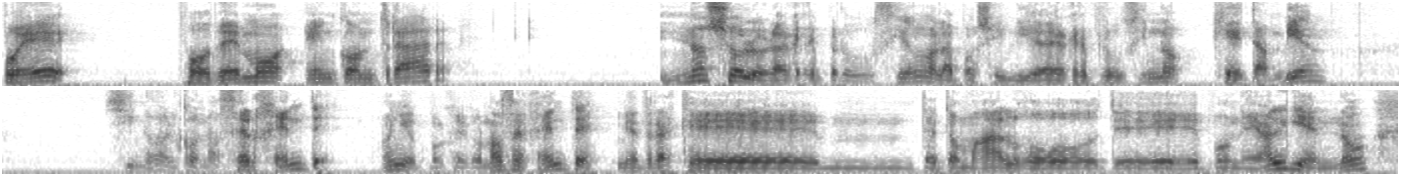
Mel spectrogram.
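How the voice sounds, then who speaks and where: A medium-pitched man with vocal fry, fairly slow, with lively intonation. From Andalusia, Jaén and Granada. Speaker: psychologist and sex educator. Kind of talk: conference talk. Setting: lecture hall with audience. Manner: clipped, drops word endings.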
